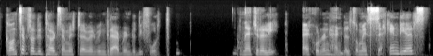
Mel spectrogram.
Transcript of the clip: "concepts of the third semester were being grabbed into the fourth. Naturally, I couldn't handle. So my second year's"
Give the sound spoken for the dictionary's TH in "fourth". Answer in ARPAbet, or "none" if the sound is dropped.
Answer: T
